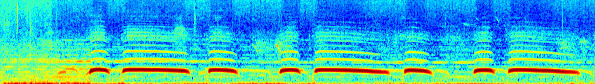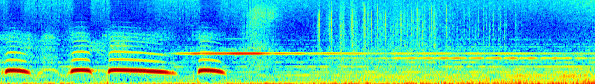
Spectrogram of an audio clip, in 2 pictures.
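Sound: bird calling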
